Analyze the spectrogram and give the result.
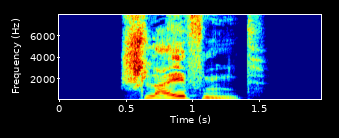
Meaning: present participle of schleifen
- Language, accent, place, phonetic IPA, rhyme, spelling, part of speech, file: German, Germany, Berlin, [ˈʃlaɪ̯fn̩t], -aɪ̯fn̩t, schleifend, verb, De-schleifend.ogg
